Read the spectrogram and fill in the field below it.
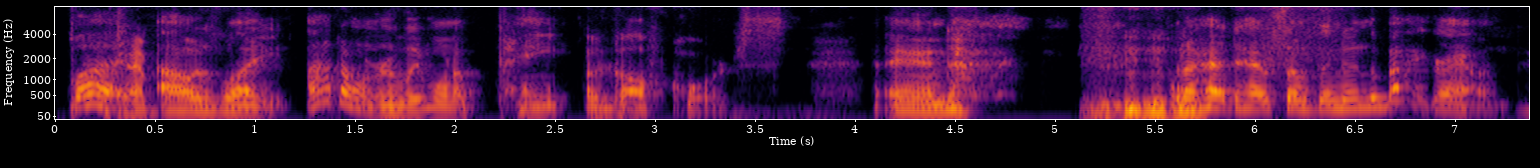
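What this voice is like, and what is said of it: Rural Southern US accent. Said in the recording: “my accent probably, that I'm sounding like a little redneck kid”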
